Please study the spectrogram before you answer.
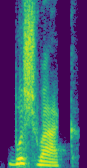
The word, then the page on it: bushwhack: Indian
